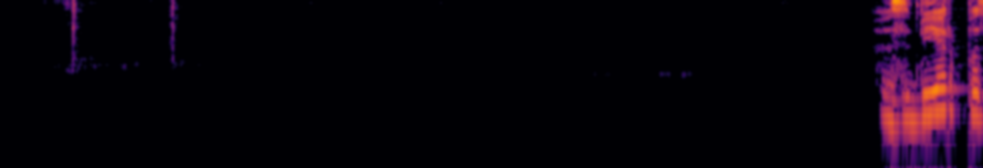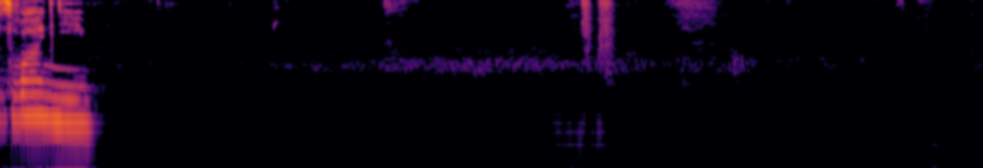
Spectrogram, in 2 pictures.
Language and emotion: Russian, neutral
